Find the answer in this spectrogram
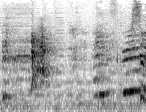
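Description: A woman's loud wordless vocal exclamations, one about half a second in and another near the end, sliding up and down in pitch.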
